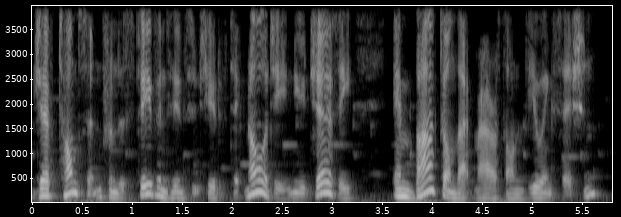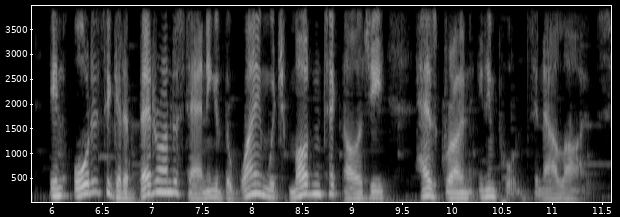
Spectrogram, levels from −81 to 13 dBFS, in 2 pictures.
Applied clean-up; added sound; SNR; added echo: classical method log-MMSE.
